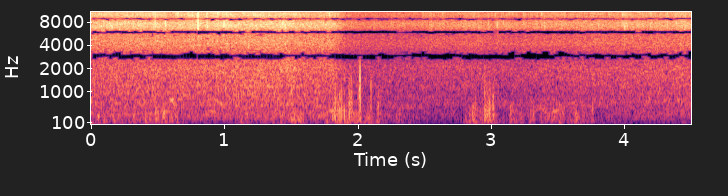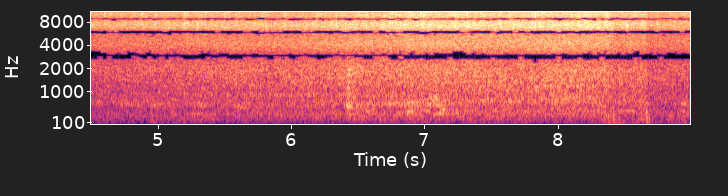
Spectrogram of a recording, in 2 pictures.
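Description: Heavy thunderstorm rain pouring down on pavement and parked cars, a steady hiss that grows slowly louder, with a couple of brief low bumps about two and three seconds in.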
